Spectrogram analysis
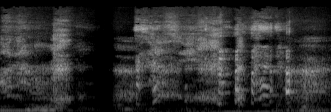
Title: People sneezing with their eyes open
